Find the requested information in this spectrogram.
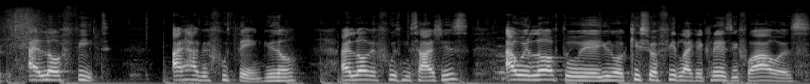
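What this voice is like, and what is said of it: Put-on Latin lover accent. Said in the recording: “they're asking me to do a Latin lover accent”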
